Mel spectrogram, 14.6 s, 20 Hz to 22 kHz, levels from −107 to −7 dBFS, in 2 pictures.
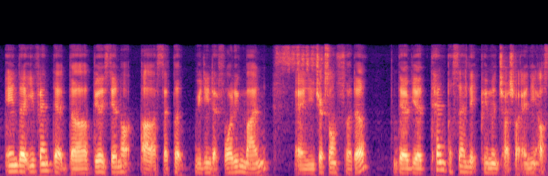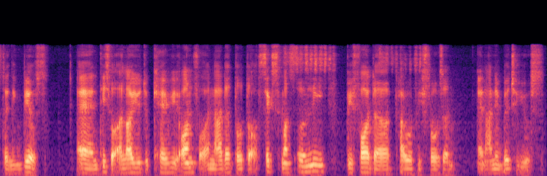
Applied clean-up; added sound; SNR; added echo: neural mask model RNNoise.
